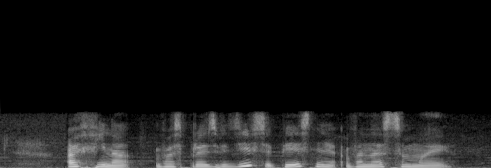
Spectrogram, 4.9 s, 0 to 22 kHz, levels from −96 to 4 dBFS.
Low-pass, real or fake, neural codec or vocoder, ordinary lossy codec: 7.2 kHz; fake; vocoder, 44.1 kHz, 80 mel bands, Vocos; AAC, 48 kbps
